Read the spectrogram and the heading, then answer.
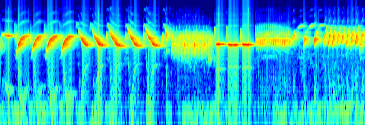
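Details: Loper-style canary bred for song duration and volume: a run of swooping down-slurred notes about twice a second, then a dense buzzy roll, a short steady whistle, and closing rapid rattling trills.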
